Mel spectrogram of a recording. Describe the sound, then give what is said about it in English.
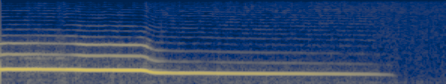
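A human voice imitates a coyote howl: one long, loud, sustained tonal note that steps down partway through, then slowly sags in pitch before cutting off. “That wasn't nothing but a coyote. I don't know if that coyote is over or not. I think it might have." He said, "That's a coyote.”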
